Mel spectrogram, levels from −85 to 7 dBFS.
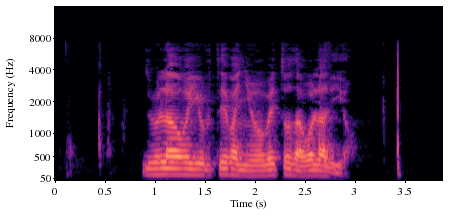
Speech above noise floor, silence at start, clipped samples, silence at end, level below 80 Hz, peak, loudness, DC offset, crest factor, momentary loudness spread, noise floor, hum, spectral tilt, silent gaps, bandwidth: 31 dB; 0.9 s; under 0.1%; 0.95 s; -70 dBFS; -4 dBFS; -19 LUFS; under 0.1%; 18 dB; 18 LU; -49 dBFS; none; -7 dB/octave; none; 7.6 kHz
